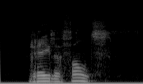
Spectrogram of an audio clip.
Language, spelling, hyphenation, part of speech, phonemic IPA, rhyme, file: Dutch, relevant, re‧le‧vant, adjective, /reːləˈvɑnt/, -ɑnt, Nl-relevant.ogg
- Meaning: relevant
